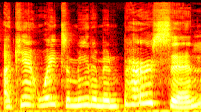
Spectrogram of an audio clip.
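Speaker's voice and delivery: lightly hammed-up eagerness; eager. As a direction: play it as dreamy anticipation. Acts out gushing Jem line.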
